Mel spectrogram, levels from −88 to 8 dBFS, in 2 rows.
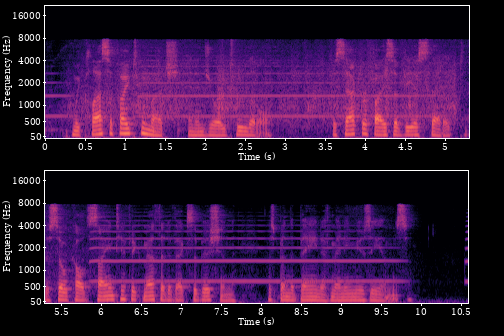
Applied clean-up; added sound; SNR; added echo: none; Trumpet + Domestic sounds, home sounds; 11 dB; none.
